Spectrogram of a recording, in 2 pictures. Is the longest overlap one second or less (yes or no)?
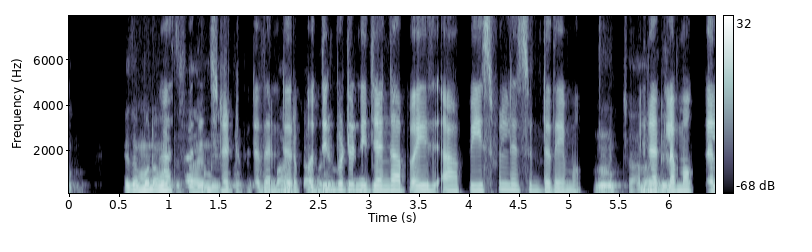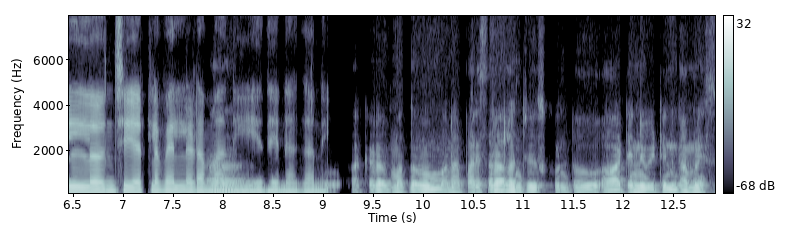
no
